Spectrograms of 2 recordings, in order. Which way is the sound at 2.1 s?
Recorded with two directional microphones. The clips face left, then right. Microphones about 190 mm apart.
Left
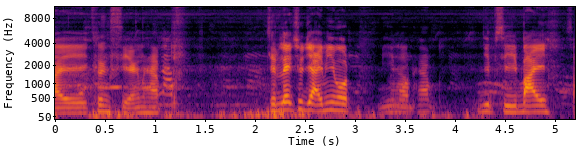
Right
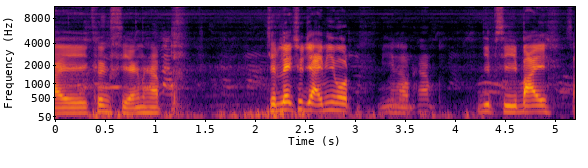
30° right (ahead or behind).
